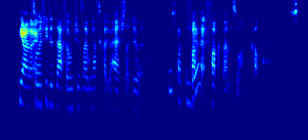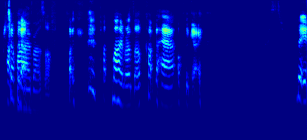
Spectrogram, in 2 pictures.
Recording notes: This is mainly a tester podcast. Try and ignore the quality of the podcast, the wrong microphone was used.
